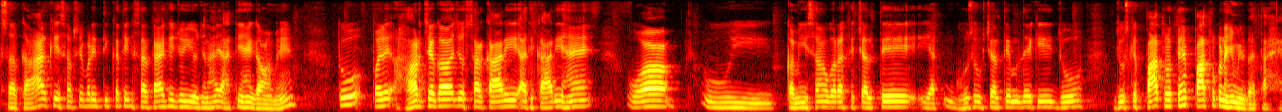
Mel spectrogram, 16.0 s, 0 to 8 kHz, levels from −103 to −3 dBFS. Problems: none marked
